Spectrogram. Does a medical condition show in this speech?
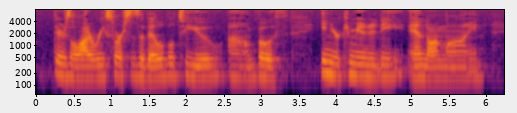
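No.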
